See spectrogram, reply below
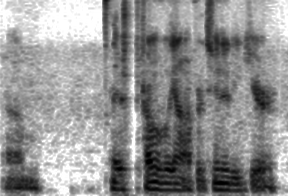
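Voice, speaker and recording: Gravelly, raspy low man. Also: steady tone, normal speed, highs cut off. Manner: warm agreement, hesitant with many uhs. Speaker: technical writer. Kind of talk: casual video call discussion.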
